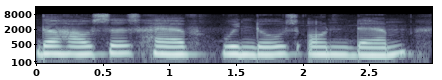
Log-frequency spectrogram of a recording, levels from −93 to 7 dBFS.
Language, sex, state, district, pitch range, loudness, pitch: English, female, Assam, Kamrup Metropolitan, 200-210 Hz, -14 LUFS, 200 Hz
